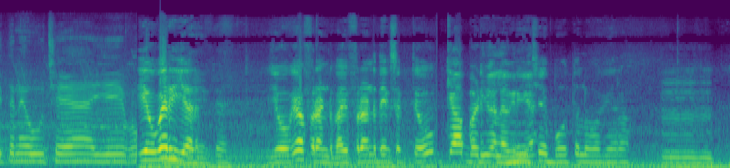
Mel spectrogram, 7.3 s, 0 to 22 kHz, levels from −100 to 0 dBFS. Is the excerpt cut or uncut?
cut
